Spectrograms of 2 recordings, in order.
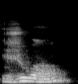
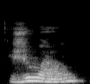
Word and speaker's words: João: Jean en portugais est João. João.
